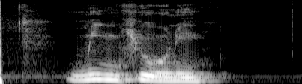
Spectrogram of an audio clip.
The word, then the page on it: minchiuni: Calabrese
